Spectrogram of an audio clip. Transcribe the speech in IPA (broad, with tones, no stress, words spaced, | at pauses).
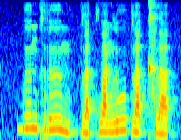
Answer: bɯː˥˩ŋkrɯː˥˩m | pla˨˩t̚kwa˧ŋluː˥˩ pla˦˥t̚kʰla˨˩t̚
